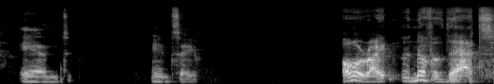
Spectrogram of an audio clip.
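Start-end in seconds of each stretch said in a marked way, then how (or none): 3.4-4.9 put-on fake low, deep voice. Describing popping up by the dj booth on the ice, in a fake deep voice. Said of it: "in sort of like a fake deep voice".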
